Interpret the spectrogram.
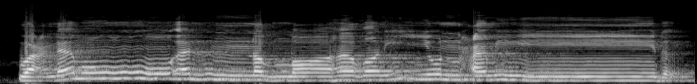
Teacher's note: وَاعْلَمُوا أَنَّ اللَّهَ غَنِيٌّ حَمِيدٌ، ان کے نون میں بھی غنہ کریں گے اور اللہ کے لام کو منہ بھر کے پڑھیں گے، اس لیے کہ اللہ کے لام سے پہلے زبر ہے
